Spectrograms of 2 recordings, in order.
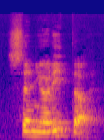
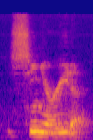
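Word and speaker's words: señorita: it well and uh I'll hear some kid out there say I hate to do this but seniorita and I'll say no that's not what I said I said senorita and usually they would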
